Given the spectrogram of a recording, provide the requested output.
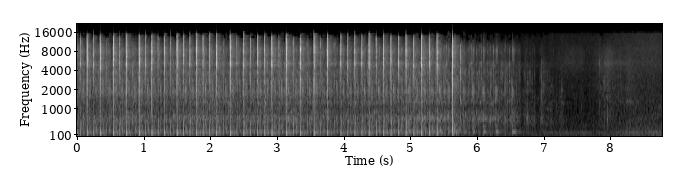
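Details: Small hit-and-miss model engine on correctly mixed fuel, 3 V ignition, needle valve about a quarter turn open, original governor springs: sharp, even pops about eight or nine a second, steady until abruptly cutting off; normal hit-and-miss running.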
